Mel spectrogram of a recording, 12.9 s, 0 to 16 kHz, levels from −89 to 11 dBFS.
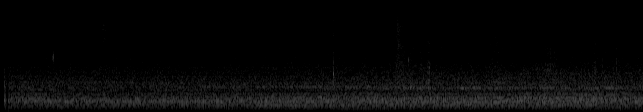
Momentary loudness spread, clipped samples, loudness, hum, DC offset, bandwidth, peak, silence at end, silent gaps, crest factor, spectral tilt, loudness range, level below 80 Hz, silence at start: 4 LU; under 0.1%; -67 LUFS; none; under 0.1%; 11 kHz; -52 dBFS; 0 s; none; 16 dB; -5 dB/octave; 3 LU; under -90 dBFS; 0.05 s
